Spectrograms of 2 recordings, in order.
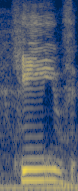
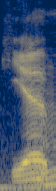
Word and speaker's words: Kiev: Kiev is the Ukrainian pronunciation, Kiev is the Russian pronunciation.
